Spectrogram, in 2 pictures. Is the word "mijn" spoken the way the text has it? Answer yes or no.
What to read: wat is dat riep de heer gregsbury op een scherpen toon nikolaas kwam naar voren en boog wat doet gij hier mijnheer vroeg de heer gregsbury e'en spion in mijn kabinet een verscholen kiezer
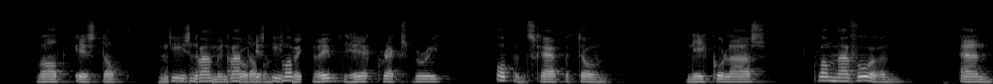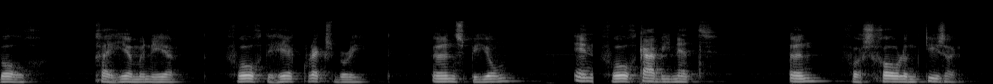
no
